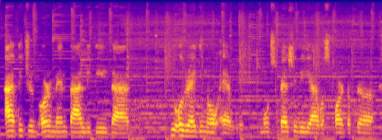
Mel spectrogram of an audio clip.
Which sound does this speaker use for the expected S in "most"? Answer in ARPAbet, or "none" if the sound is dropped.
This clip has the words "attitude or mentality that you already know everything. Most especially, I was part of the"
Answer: none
